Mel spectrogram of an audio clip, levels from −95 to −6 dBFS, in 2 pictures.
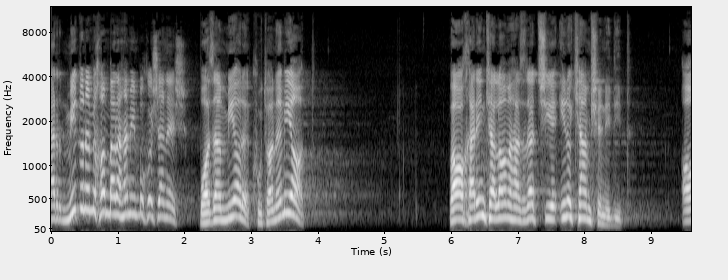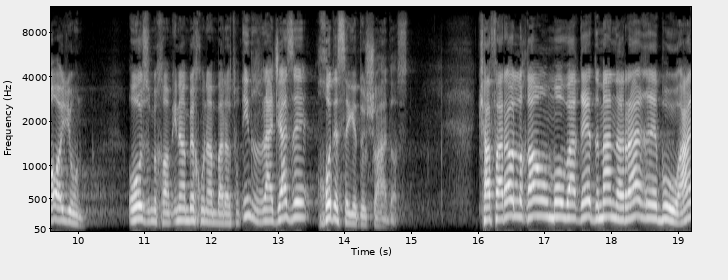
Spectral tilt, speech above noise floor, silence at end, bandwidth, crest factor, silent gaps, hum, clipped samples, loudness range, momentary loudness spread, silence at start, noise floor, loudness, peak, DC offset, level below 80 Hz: -5 dB/octave; 51 dB; 0 s; 11.5 kHz; 18 dB; none; none; under 0.1%; 6 LU; 11 LU; 0 s; -70 dBFS; -20 LUFS; -2 dBFS; under 0.1%; -78 dBFS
